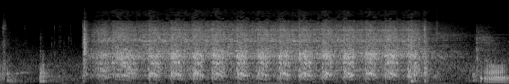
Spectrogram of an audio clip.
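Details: Imported car cranking after intake camshaft sensor replaced: starter spins the engine evenly about three and a half seconds but it never fires; no start suspected from a mismatched, melted camshaft position sensor connector whose pins don't seat.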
